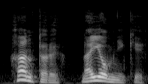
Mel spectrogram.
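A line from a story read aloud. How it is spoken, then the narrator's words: Plain. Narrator (Russian): сказал Мякиш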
